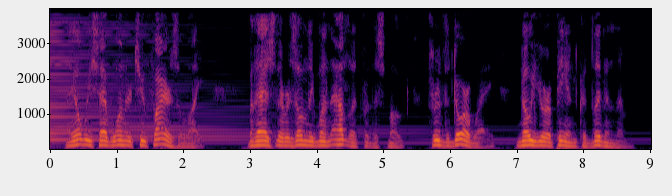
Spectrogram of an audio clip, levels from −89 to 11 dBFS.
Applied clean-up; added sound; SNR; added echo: none; Keyboard (musical); 20 dB; none.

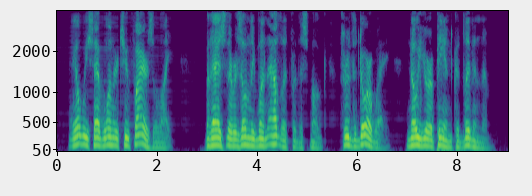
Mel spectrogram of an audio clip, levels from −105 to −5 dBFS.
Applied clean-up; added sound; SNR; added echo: neural mask model DeepFilterNet 3.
